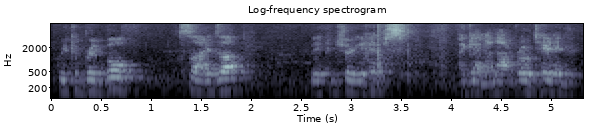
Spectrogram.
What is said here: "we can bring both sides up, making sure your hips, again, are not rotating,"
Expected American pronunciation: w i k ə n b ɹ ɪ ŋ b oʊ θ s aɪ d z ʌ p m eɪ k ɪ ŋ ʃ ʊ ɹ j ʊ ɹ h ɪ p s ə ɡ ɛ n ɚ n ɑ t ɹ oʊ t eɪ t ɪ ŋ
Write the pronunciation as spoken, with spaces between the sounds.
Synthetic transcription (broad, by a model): w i k ə n b ɹ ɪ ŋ b oʊ θ s aɪ d z ʌ p m eɪ k ɪ ŋ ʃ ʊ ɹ j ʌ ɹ h ɪ p s ə ɡ ɛ n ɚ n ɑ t ɹ oʊ t eɪ t ɪ ŋ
